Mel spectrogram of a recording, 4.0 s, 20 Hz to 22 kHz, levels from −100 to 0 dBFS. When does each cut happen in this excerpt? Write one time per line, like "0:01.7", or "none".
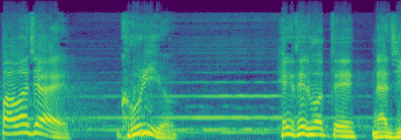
none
